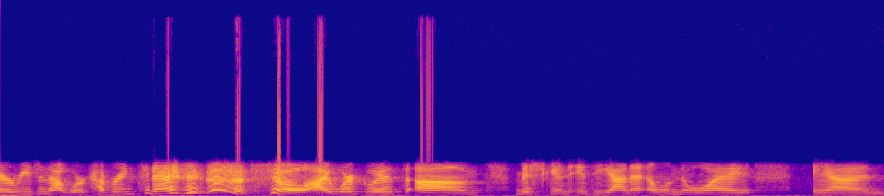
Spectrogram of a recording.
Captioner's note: laughs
